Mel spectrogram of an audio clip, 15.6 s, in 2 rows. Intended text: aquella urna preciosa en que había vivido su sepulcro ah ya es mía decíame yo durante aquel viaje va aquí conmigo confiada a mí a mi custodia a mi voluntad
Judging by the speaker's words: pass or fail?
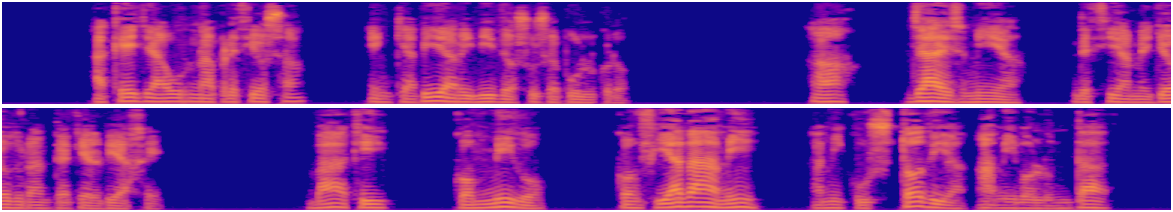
pass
